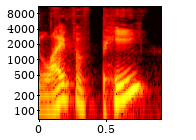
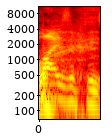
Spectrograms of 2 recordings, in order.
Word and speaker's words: Lies of P: Game of the Year landed on, what was it, Life of P last year? Not from anyone reputable. Lies of P, sorry, not Life of P. Lies of P. Life of P, you didn't say it right.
